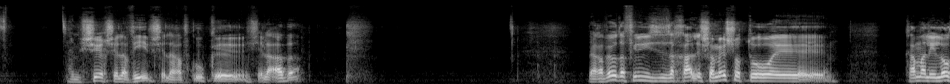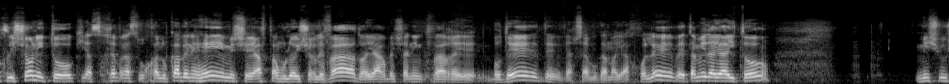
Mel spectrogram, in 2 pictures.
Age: 30-49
